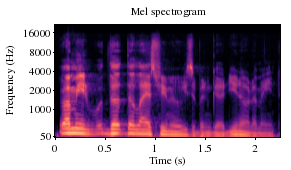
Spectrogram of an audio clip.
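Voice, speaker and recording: A man's voice: lowish voice, very animated, racing, a little mellow. Man chatting casually as review co-host. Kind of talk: casual chat.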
